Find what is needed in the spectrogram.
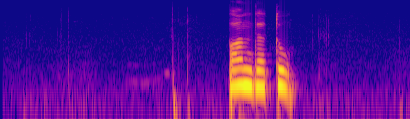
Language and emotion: Russian, neutral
